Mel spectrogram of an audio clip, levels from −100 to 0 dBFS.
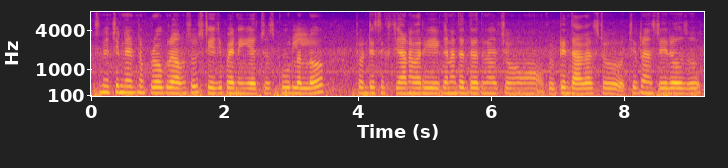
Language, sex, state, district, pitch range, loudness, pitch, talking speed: Telugu, female, Telangana, Nalgonda, 180-195 Hz, -17 LUFS, 185 Hz, 110 wpm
